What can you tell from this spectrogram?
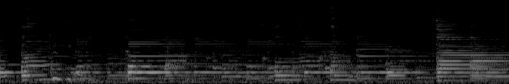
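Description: Banjo being picked: a quick run of plucked notes over a ringing higher note that carries through.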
